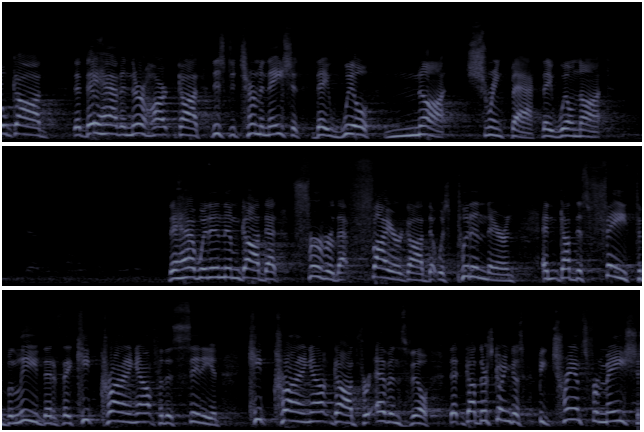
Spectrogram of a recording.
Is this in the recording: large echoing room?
yes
